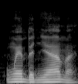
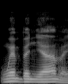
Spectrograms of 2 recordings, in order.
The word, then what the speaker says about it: Wembanyama: Victor Wembanyama. You're finally on board, eh? I've only been bringing him up. Wembanyama, yeah. Wembanyama.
